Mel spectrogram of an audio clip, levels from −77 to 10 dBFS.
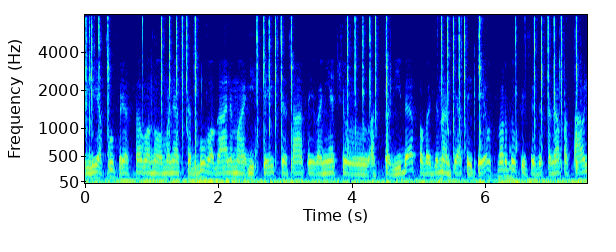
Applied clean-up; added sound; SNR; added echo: none; Camera; 0 dB; none.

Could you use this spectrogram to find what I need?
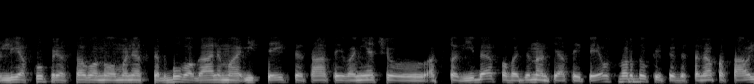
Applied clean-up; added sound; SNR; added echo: none; none; none; none.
